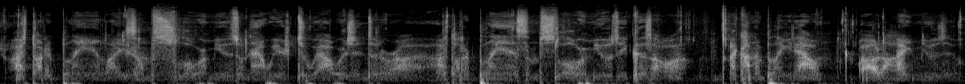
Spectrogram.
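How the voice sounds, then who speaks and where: A man whispers at a moderate pace. Noticeable noise fills the background. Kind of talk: ASMR storytelling ramble. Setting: studio, binaural ear-to-ear microphone. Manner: animated, telling a car wreck story.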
